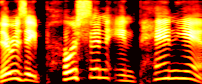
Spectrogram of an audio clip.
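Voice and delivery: slow, word-by-word pace. Repeating a point to the group a second time; speaking slower. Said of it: "I'm going to say that again a little bit slower".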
